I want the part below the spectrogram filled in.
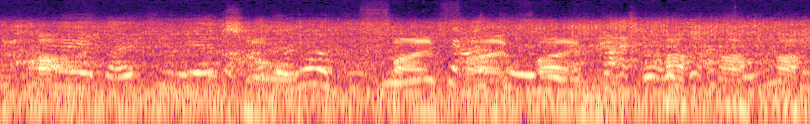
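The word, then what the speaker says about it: ห้า: So if you ever see an Asian person on Facebook that types 5555, because 5 in Thai and in Lao, I think, right? Yeah. You pronounce it ha.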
